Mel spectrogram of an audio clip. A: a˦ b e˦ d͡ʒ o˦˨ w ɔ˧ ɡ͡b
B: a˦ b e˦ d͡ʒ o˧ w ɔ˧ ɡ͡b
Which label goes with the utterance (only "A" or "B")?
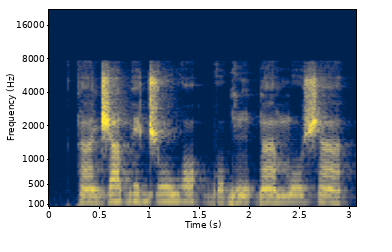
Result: B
